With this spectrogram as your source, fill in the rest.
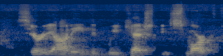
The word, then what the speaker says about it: Sirianni: How do you pronounce the new Eagles coach's last name? Sirianni.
